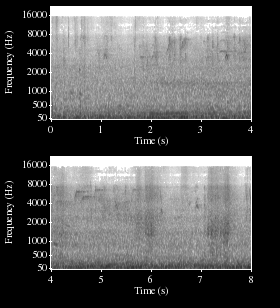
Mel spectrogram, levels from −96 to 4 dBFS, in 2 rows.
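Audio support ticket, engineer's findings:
Skip at 5.58–5.60 s, audio jumping ahead about a tenth of a second. Compressed frames skipped: several consecutive frames missing or rejected by the decoder as damaged.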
